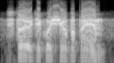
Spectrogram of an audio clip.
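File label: Speech Sound Russian; anchor steerpoint; DCS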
